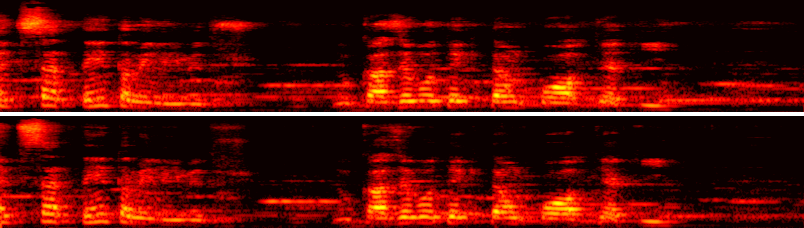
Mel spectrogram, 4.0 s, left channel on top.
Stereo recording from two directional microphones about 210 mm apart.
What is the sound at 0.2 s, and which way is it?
Speech, 20° right (ahead or behind).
